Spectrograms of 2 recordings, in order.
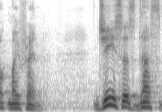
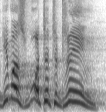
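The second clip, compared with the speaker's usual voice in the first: higher, louder angry demand; demanding shout; 9 dB louder than usual. Retold or imitated. Israelites demanding water from Moses, angrily. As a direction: bark it at Moses like a thirsty mob. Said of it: "They were saying".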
